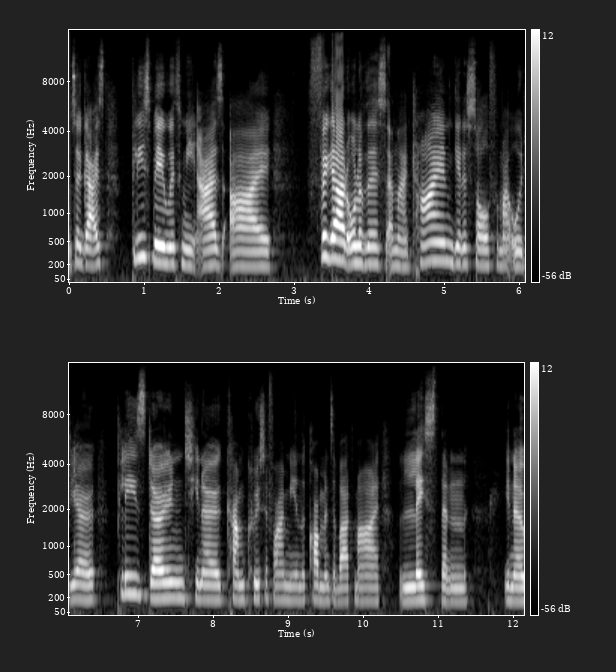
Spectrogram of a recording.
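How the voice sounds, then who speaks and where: A woman's voice: fairly low pitch, creaky, fairly bright tone, smooth. A woman hosting a music reaction channel, chatting casually to viewers from her home studio through a gaming headset, rambling with lots of fillers and asides and laughing at herself.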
